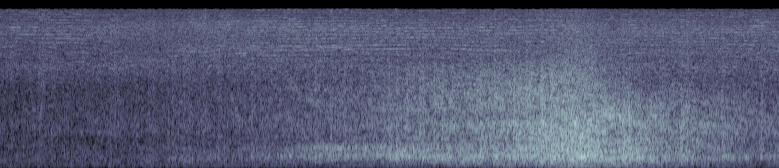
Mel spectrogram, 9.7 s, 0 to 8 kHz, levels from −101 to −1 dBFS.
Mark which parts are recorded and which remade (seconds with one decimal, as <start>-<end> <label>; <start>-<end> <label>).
0.0-1.1 recorded; 1.1-2.1 remade; 2.1-9.7 recorded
